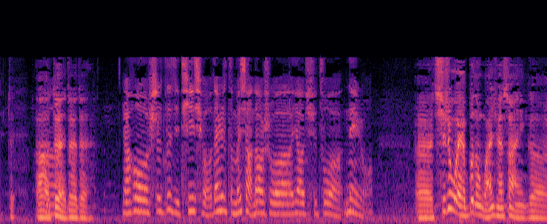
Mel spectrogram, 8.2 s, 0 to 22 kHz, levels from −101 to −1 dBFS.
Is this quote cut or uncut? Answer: uncut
